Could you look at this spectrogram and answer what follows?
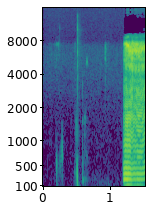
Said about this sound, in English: There you go. That's a spin fart, if I've ever heard one. That was a twirl. That was a twirt.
